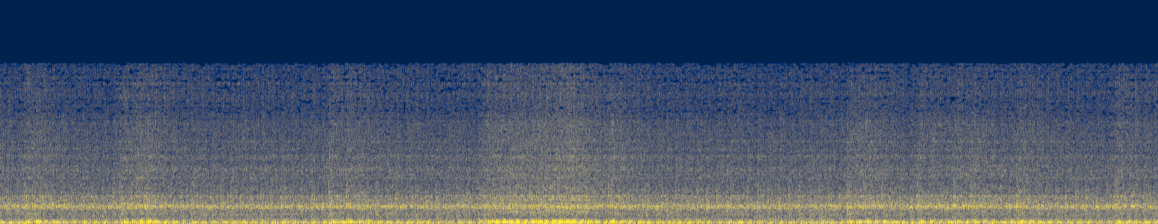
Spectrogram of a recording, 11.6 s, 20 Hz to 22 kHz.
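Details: 1995 F3 motorcycle with idle set at 2200 rpm: hunting, lurching idle that swells and sags every couple of seconds, often at idle and on cold starts. It takes 10 seconds of cranking and some white smoke to start.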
